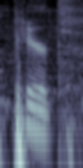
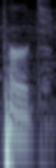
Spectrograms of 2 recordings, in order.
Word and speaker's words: Peart: It's Peart. Peart. Not Pert. Pert is a shampoo.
